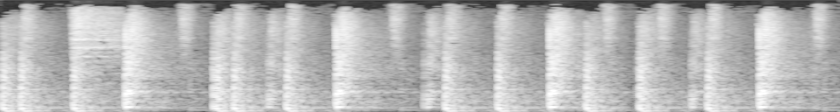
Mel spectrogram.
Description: funky break

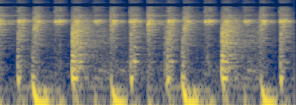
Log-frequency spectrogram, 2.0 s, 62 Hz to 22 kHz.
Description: NRG Break, Trance, Drums, Breaks; Sonic Foundry (Sony Creative Software); Trance NRG VOL-1

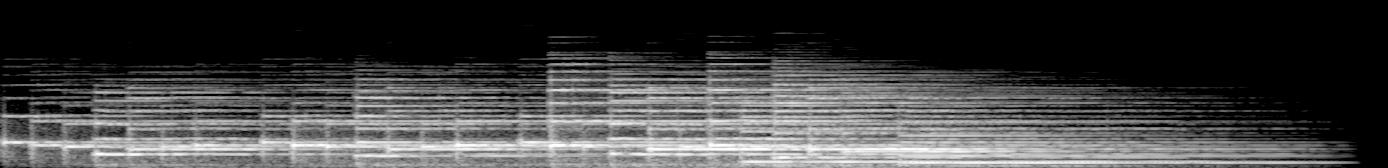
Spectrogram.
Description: Piano FX; Sonic Foundry (Sony Creative Software); Slow Silhouette

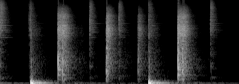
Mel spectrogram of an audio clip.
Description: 100BPM, ACOUSTIC DRUMS; The Roots Drumloops

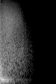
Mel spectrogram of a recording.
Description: Snares; Vengeance - Essential Clubsounds Vol.4

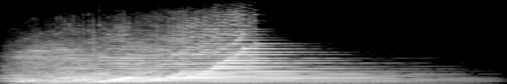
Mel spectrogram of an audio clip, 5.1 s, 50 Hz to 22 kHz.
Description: FANCY GLISS, CASCADE UP, Complete Harps; USB Soundscan vol.62; AKAI

